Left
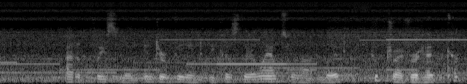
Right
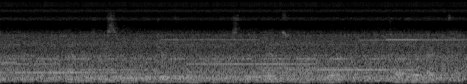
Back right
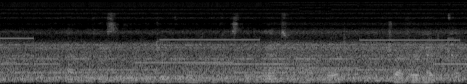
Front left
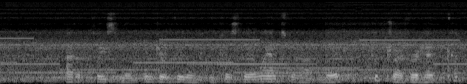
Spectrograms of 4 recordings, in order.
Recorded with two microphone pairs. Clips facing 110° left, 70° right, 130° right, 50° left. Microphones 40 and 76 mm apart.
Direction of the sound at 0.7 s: 80° left.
